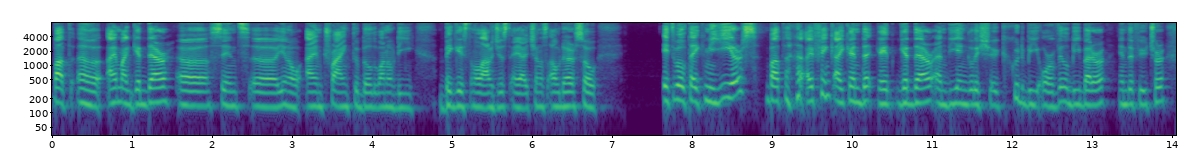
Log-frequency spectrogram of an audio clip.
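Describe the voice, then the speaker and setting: A man's voice: fairly high pitch, fairly even intonation, normal speed, a little mellow. A man with a Czech accent, a tech YouTuber talking casually over his screen, rambling with many fillers and self-corrections. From Czech Republic.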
